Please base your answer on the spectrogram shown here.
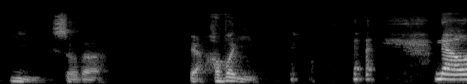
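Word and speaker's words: Hawaiʻi: okay so it's actually hawaii so the w is pronounced like a v and then that little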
